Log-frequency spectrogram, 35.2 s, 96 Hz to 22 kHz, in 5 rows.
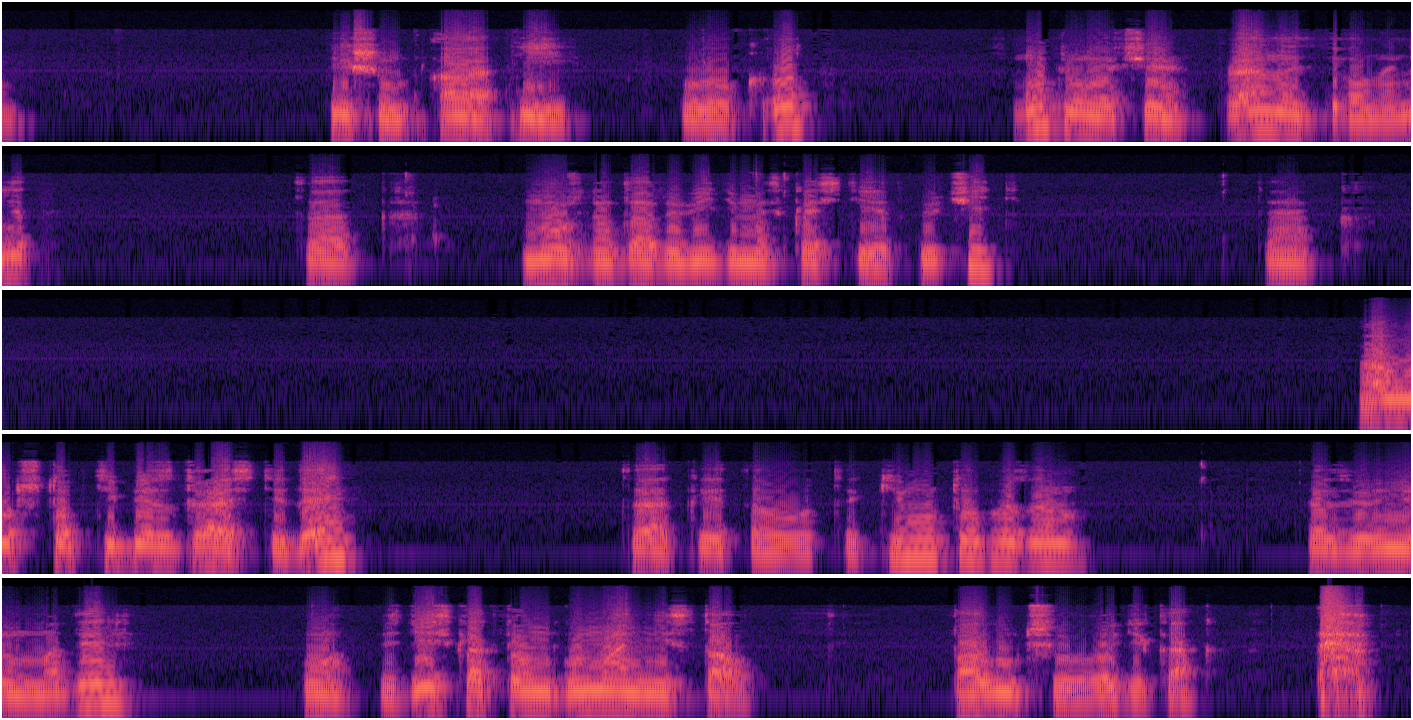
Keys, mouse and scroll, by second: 2.2 a, 2.6 i, 5.4 click, 10.8 click, 13.3 click, 27.6 middle click, 32.3 middle click.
